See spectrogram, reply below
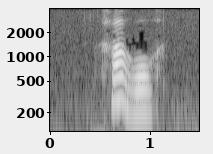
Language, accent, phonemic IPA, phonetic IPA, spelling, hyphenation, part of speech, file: Armenian, Eastern Armenian, /χɑˈʁoʁ/, [χɑʁóʁ], խաղող, խա‧ղող, noun, Hy-խաղող.ogg
- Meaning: 1. grapevine, vine (plant) 2. grape (fruit)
